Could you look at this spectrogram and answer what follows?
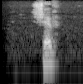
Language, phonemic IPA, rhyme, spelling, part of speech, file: Northern Kurdish, /ʃɛv/, -ɛv, şev, noun, Ku-şev.ogg
- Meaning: night, evening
